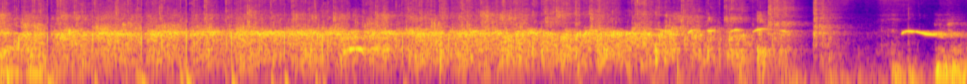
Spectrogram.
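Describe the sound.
Lively audience applause welcoming two guests, dense clapping that thins near the end before a short final burst, with a quick high whoop rising out of the crowd.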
